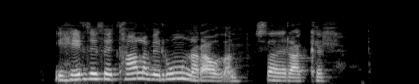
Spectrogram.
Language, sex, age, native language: Icelandic, female, 20-29, Icelandic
